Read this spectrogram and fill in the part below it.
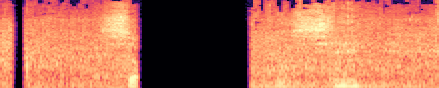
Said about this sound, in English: Go down into this area here and it'll be probably a little bit quieter as we get away from the traffic.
